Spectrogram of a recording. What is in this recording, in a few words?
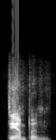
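"dampen", American English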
